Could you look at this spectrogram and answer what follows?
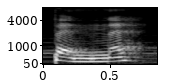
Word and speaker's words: penne: czym mówię o makaronie o piórkach penne tam jest dwa n w środku penne musimy wydłużyć to n ponieważ jak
